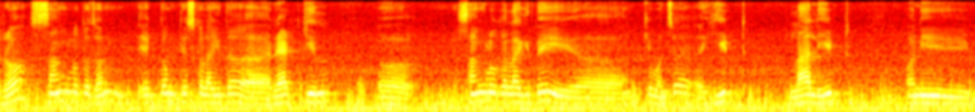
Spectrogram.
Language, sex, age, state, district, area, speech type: Nepali, male, 18-30, West Bengal, Darjeeling, rural, spontaneous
